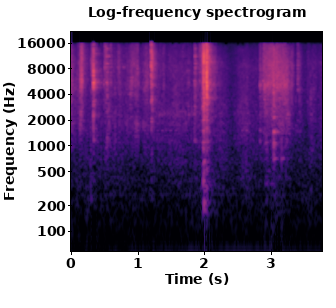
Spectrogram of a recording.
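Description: A plastic fork stirs acrylic paint in a cup, producing sparse, faint clicks and scrapes in an irregular rhythm close by, with a sharper tap midway.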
